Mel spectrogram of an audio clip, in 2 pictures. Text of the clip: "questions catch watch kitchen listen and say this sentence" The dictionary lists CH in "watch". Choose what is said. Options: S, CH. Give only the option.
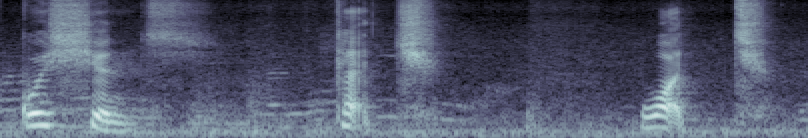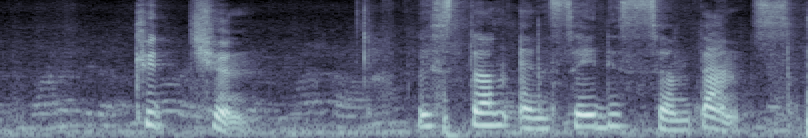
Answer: CH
